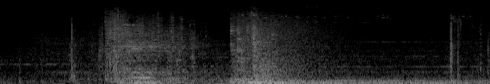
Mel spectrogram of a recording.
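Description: A magical burst whooshes and hisses.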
